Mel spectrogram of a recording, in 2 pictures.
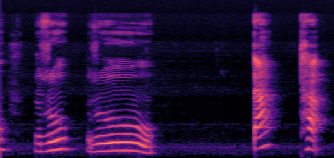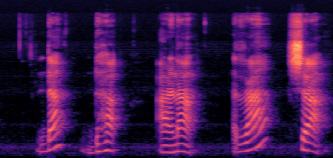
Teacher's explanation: మూర్ధ అంటే అంగిలి అని అర్థం అన్నమాట మూర్ధ స్థానముగా గల అక్షరములకు మూర్ధన్యములు అని పేరు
